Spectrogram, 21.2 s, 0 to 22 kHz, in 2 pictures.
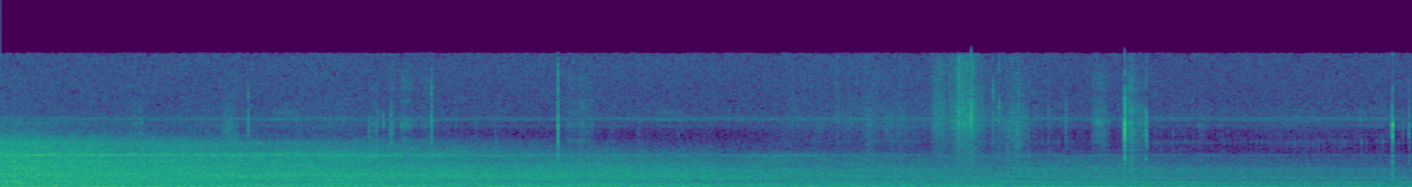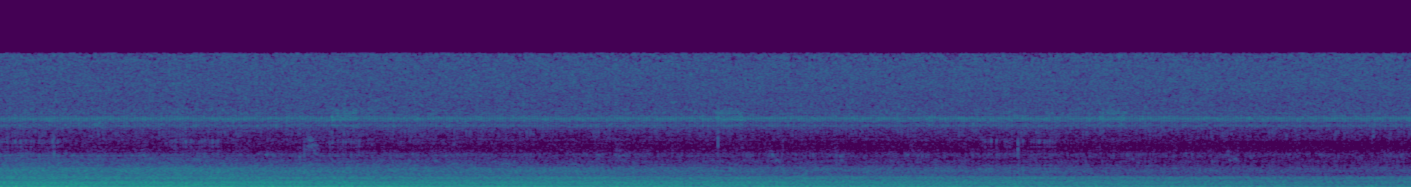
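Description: A BAe 146-100's four turbofan engines at climb power as the jet climbs away after takeoff, the steady noise fading evenly throughout. A thin high whine fades out within the first few seconds, leaving a low rumble.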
